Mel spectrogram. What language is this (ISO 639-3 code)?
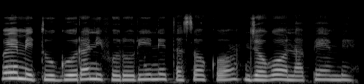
kik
